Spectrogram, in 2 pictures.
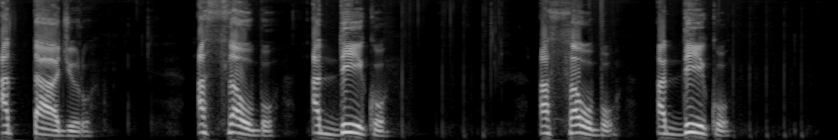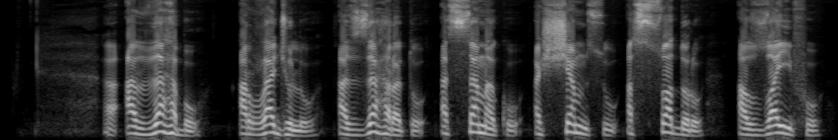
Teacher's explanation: ان میں کسی بھی ورڈ کے شروع میں لام کو نہیں پڑھا گیا · بعد اگر ان کے شروع میں الف لام لگایا جائے تو لام کو نہیں پڑھا جائے گا، بلکہ لام کو تا سے ملائیں گے اور تا پر تشدید دیں گے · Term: حروف شمسی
